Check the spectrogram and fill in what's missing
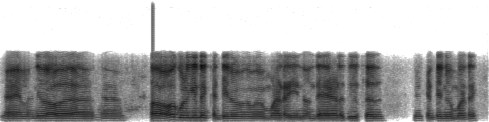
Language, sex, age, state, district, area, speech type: Kannada, male, 30-45, Karnataka, Dharwad, rural, conversation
